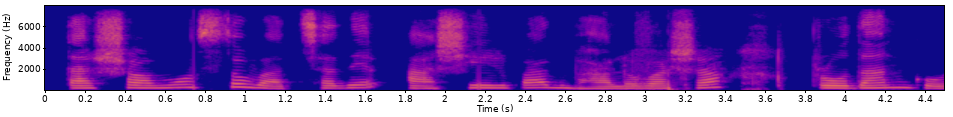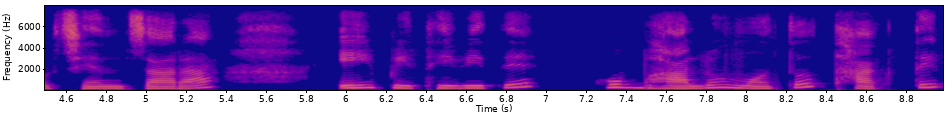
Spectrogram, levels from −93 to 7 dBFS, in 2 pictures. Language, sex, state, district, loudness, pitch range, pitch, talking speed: Bengali, female, West Bengal, Jalpaiguri, -38 LUFS, 205-265 Hz, 235 Hz, 95 wpm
